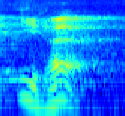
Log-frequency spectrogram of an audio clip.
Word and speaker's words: iha: If the word is Iha, is a short A, Iha. Yeah. Iha means here, in this place.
